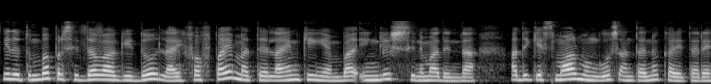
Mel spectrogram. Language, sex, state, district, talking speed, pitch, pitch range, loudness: Kannada, female, Karnataka, Mysore, 150 wpm, 210 Hz, 185-220 Hz, -15 LUFS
